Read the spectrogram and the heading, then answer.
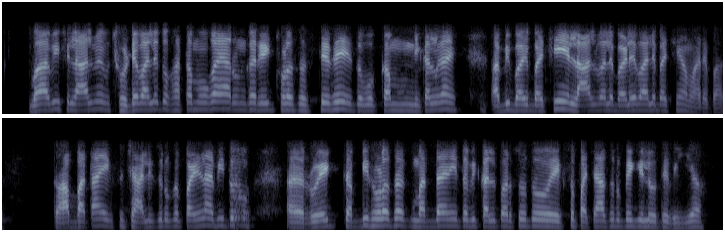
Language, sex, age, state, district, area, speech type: Hindi, male, 18-30, Madhya Pradesh, Jabalpur, urban, conversation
